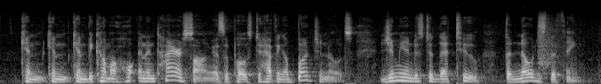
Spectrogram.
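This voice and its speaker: With an American accent, a man speaks at a very fast pace. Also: medium pitch for a man, lively intonation. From United States. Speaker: actor, comedian and sound-effects performer. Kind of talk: talk show interview answer.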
